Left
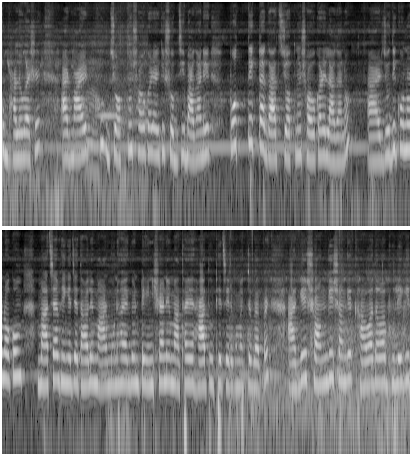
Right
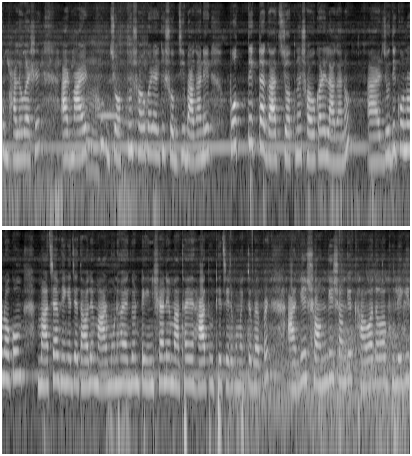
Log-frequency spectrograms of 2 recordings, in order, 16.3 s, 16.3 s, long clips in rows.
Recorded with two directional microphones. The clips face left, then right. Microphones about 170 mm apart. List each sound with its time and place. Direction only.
0.1 s a woman's voice: 25° left (ahead or behind)
8.9 s a woman's voice: 30° left (ahead or behind)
